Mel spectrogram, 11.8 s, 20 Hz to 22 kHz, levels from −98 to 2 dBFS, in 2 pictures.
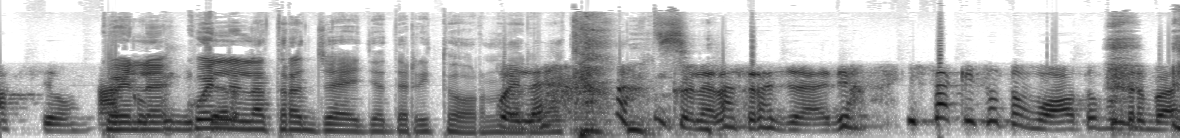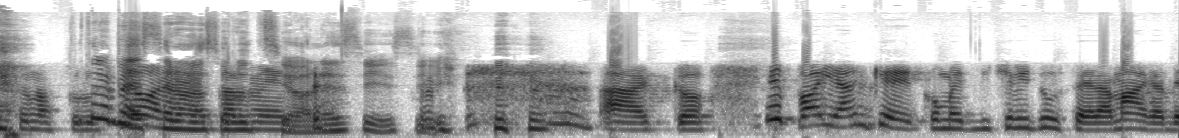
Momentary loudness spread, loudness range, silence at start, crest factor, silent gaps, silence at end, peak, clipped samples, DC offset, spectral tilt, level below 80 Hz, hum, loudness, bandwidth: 9 LU; 2 LU; 0 s; 14 dB; none; 0 s; 0 dBFS; under 0.1%; under 0.1%; -4 dB/octave; -40 dBFS; none; -14 LUFS; 19 kHz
